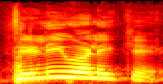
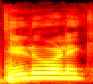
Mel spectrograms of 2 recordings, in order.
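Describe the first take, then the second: First: The second vowel is 'i', as in 'li'. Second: The second vowel is 'u', as in 'lu'. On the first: The speaker calls it right. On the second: The speaker calls it wrong. "ತಿಳುವಳಿಕೆ ಅಲ್ಲ"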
